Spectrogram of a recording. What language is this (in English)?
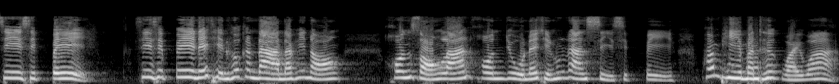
Thai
